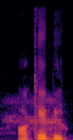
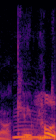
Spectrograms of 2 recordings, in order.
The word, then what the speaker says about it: 明日: の作品であけびっていうのは、まあ明日と書いてあけび、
